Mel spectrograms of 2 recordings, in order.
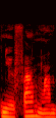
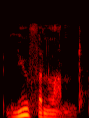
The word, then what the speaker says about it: Newfoundland: is set in gander newfoundland now it says newfoundland but you don't pronounce it like that it's actually pronounced newfoundland okay so which musical is set in gander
